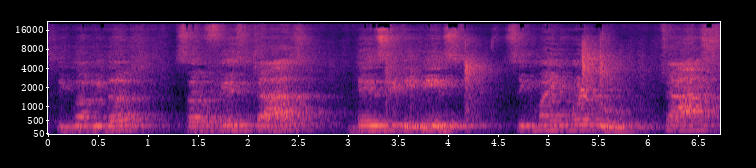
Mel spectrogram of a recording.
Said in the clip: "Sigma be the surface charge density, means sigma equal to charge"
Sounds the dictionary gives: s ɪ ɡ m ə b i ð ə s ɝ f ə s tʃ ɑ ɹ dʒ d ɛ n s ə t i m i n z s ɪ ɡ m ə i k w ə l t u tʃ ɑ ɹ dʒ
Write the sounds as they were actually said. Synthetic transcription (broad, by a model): s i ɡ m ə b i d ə s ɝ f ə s tʃ ɑ ɹ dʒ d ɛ s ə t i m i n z s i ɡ m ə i k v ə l t u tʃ ɑ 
